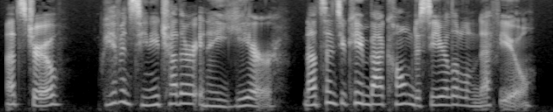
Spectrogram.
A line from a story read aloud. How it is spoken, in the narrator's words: I sighed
